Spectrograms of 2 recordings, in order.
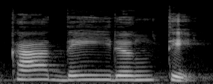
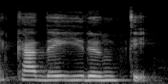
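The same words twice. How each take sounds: First: "cadeirante" very slow, with the weight on "ran"; stressed syllable. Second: "Cadeirante" slow, with the weight on "ran"; stressed syllable. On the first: Teacher shows where the stressed syllable falls, very slowly. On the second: Teacher repeats the word slowly to show the stress. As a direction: stretch "Cadeirante" and lean on "ran". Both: Shown as a demonstration. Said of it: "pronunciamos com mais força".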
